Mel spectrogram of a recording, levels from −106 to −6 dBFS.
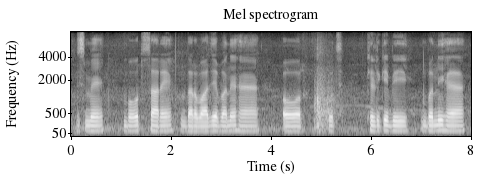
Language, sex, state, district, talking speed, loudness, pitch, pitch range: Hindi, male, Uttar Pradesh, Saharanpur, 90 wpm, -19 LUFS, 105 Hz, 100-105 Hz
